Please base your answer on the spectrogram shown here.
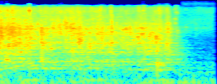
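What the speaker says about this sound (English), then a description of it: "I'm just gonna take some of it here, pour it in this little pan" Brine splashes steadily as it's poured from a container into a small pan, a close, continuous watery rush that stops abruptly near the end, leaving quiet room tone.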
